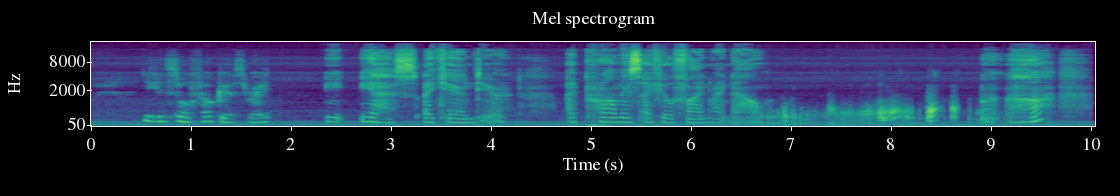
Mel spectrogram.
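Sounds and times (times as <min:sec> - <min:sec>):
speech: 0:00.6 - 0:07.2, 0:09.0 - 0:10.0
loud stomach gurgle: 0:06.6 - 0:09.3.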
